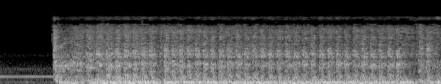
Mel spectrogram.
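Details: Mustang drag-racing car with a mechanical fuel pump, fuel just added, cranked on low: the starter spins the engine at a steady rhythmic churn for about four seconds but it never fires; cranks but does not start.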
